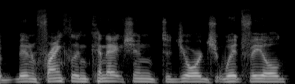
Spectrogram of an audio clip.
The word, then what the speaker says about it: Whitefield: of in the movie his name is clearly spelled Whitefield but he went by Whitfield and that's how you pronounce it.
